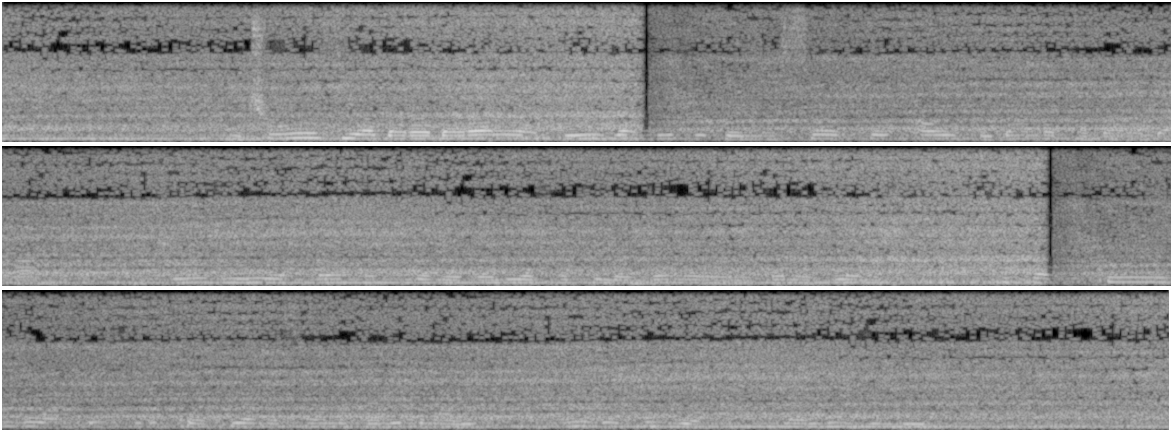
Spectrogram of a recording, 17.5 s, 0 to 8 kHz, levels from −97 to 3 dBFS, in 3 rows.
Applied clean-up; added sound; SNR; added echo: none; Hiss; -3 dB; reverberation time 0.7 s.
